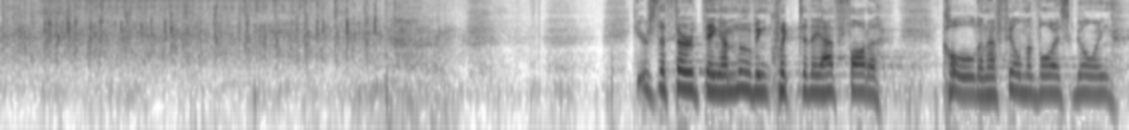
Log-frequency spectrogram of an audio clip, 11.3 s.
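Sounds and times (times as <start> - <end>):
audience clapping: 0.0 - 4.9
speech: 6.4 - 11.2.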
